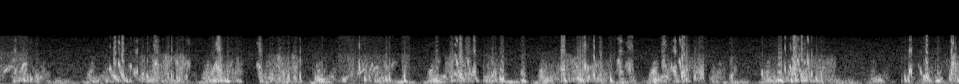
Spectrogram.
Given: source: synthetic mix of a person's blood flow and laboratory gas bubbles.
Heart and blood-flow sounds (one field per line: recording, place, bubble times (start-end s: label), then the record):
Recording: Doppler ultrasound of blood flow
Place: precordium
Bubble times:
0.00-0.41 s: bubbles
1.04-1.92 s: bubbles
2.07-2.44 s: bubbles
2.56-3.03 s: bubbles
3.11-3.27 s: bubbles
3.38-3.98 s: bubbles
4.01-4.10 s: bubbles
4.33-4.41 s: bubbles
4.44-5.08 s: bubbles
5.19-5.31 s: bubbles
5.39-6.37 s: bubbles
6.60-7.08 s: bubbles
7.29-7.39 s: bubbles
7.60-8.37 s: bubbles
9.01-9.60 s: bubbles
From the record:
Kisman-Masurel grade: 343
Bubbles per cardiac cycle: rolling drumbeat, 9 or more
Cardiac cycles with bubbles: 100%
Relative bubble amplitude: loud (0.450 to 0.775)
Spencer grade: 3 (all of the cardiac periods contain showers or single bubble signals, but not dominating or overriding the cardiac motion signals)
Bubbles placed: anywhere in the cardiac cycle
